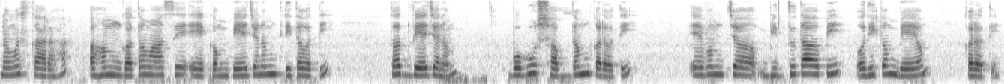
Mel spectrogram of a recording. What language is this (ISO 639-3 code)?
san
